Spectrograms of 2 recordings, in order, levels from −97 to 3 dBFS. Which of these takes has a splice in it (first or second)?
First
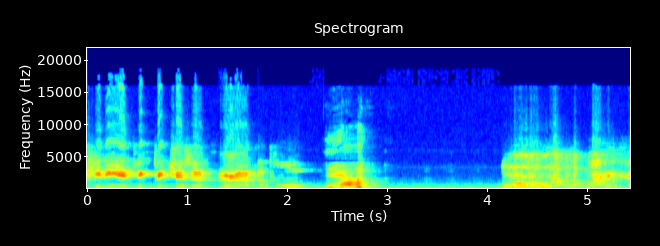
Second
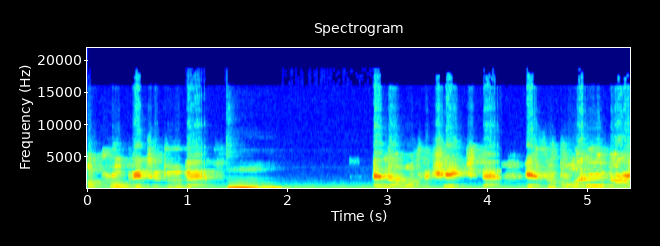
second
